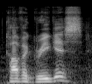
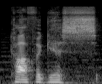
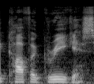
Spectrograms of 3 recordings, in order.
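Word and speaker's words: Cofagrigus: Coffagus is not the correct way. Coffagrigus.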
